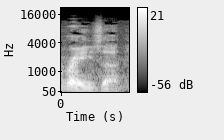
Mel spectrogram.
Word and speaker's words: Razer: And then we've got the Razer Goliathus. I always say Razer or Razer. It's clearly Razer, yeah, I say Razer. But then again, obviously, Razer is actually spelled with an O, so you get the idea.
